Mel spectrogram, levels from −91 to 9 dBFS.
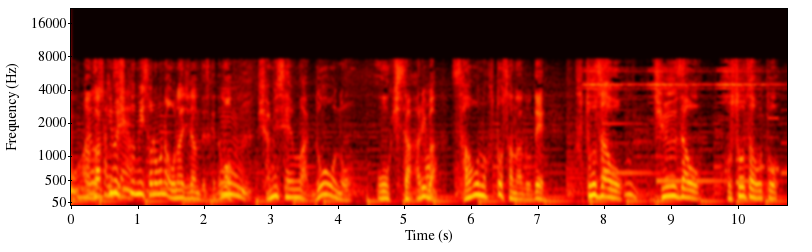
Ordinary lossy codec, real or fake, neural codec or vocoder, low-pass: none; real; none; none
